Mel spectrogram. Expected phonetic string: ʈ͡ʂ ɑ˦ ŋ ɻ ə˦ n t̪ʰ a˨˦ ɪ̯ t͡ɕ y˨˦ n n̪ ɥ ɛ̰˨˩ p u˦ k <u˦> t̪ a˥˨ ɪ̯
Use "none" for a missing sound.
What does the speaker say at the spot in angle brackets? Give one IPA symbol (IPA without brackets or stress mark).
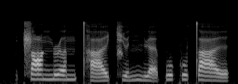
u˦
